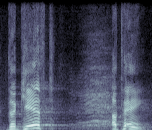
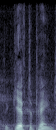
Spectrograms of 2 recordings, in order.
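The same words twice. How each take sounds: First: High, loud call to the crowd; getting louder. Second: Said in the usual way. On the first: Shown as a demonstration. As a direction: push it louder so all repeat. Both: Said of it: "Come on, I can't hear you".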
